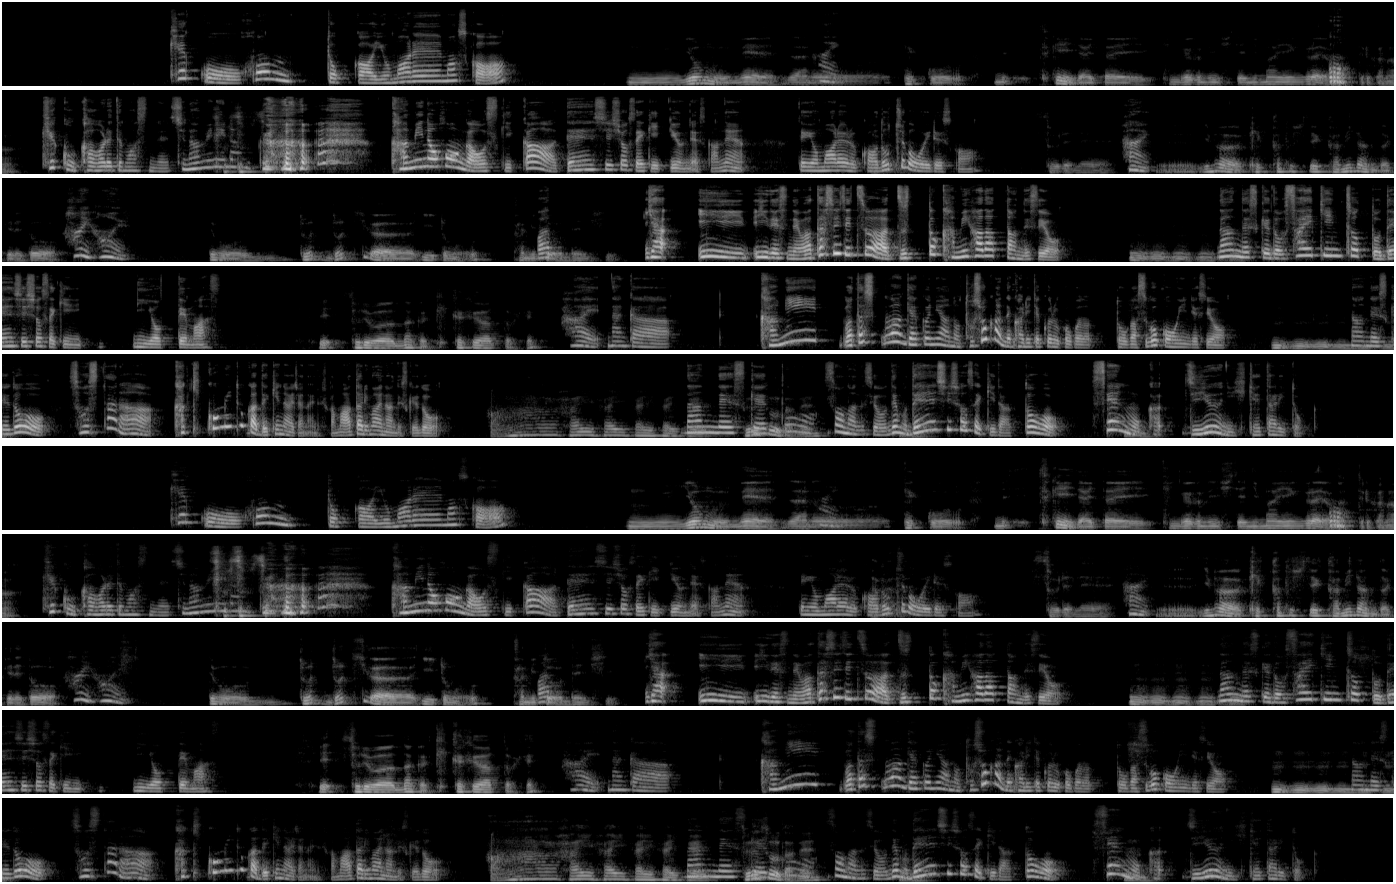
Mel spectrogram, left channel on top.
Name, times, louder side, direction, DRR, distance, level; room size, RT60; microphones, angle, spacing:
voice 1, 1.7-2.9 3.3-5.0 8.2-8.4 13.3-13.4 14.3-21.3 21.9-23.7 25.1-25.4 28.6-29.1 33.2-33.3 34.3-34.5 34.8-38.4 40.0-42.6 43.1-43.8 47.4-48.4 49.3-49.9 50.2-52.6 52.9-54.0 55.3-56.1 56.4-60.0 62.5-66.2 66.6-68.8, left 4 dB, 75° left, 0.8 m, -27 dB
voice 2, 6.2-9.6 9.9-14.1 16.0-16.6 22.6-23.0 24.3-25.0 25.5-28.4 29.0-29.1 29.9-32.7 33.0-34.0 39.1-40.3 44.9-47.1 53.0-53.2 54.5-55.8 60.5-63.9 64.7-64.9 66.7-67.1, right 3 dB, 35° right, 0.5 m, -35 dB
24.0 x 10.5 x 3.1 m
head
